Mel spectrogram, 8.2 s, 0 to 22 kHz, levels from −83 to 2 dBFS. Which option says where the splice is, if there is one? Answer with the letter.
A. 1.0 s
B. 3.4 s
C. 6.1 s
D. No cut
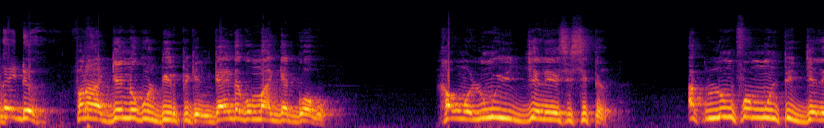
D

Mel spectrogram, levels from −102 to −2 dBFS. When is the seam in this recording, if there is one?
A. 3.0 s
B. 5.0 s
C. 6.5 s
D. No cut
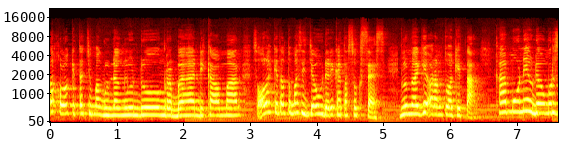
B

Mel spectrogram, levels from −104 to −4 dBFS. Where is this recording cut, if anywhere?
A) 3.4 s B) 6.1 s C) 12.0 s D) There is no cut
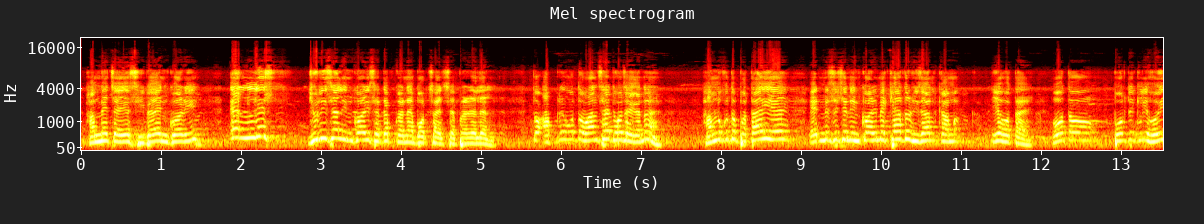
D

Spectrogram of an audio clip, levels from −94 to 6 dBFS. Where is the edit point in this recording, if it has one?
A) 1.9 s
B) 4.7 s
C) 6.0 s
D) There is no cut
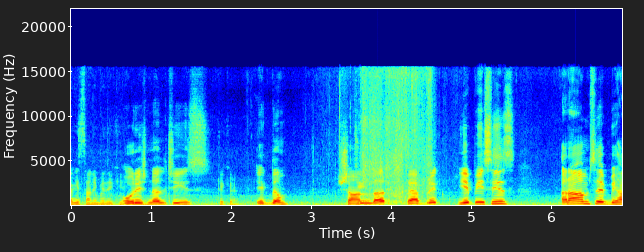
B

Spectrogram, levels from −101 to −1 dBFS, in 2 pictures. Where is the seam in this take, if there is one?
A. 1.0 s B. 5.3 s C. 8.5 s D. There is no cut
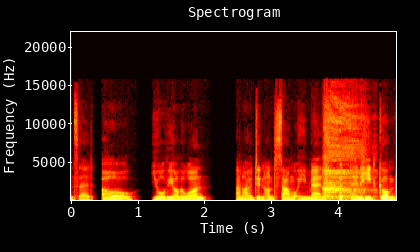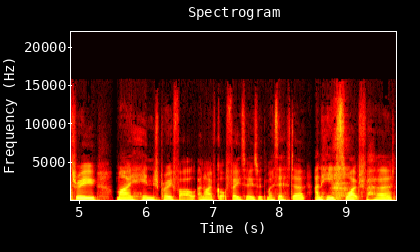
C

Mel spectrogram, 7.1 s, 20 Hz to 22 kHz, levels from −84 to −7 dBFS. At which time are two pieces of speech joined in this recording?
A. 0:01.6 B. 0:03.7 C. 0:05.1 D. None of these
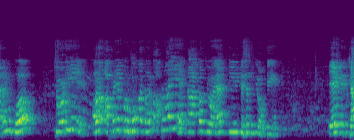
B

